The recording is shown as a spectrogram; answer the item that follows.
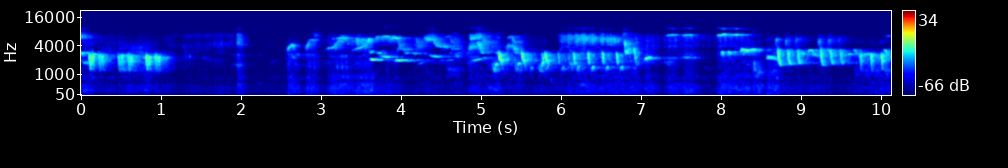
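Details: Nightingale song at sunset, loud and close: series of rapid, evenly repeated notes, each series on a different pitch, broken by a short pause, then sharp whistles and fast trills. The background is quiet.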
